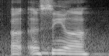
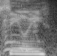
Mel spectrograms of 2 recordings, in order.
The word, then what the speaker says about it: Seela: Seela. That's how it's pronounced. I was thinking it was Seely.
